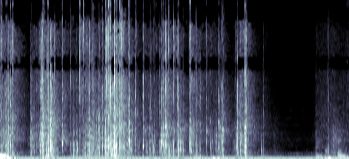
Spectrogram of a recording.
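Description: Plastic gummy-candy bag crinkling as fingers rummage inside it, irregular and busy for about three seconds, then dying away.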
